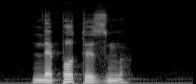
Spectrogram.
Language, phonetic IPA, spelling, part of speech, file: Polish, [nɛˈpɔtɨsm̥], nepotyzm, noun, Pl-nepotyzm.ogg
